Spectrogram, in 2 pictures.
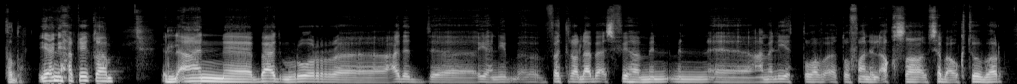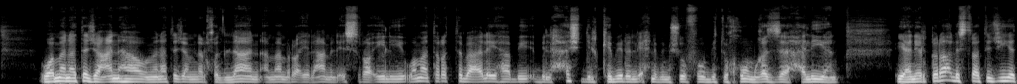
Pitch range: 115-140 Hz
